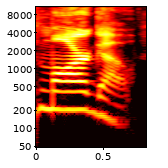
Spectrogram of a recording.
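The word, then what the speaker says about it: Margeaux: ID idty McKenna's actual identity her name is Margo and guess what she doesn't spell it regular dude and she needs to change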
